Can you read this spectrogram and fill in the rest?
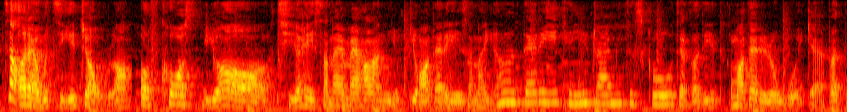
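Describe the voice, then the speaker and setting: A woman's voice: mid-range voice, fast talker, few pauses. Chatty Swedish-raised woman podcaster. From Sweden. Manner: chatty, laughs often. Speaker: podcast co-host. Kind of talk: casual chat, mixing English and Cantonese.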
